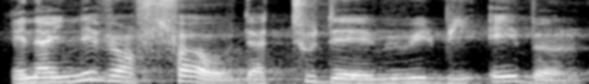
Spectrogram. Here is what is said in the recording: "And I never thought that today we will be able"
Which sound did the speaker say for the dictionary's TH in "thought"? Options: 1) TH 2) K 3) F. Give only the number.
3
